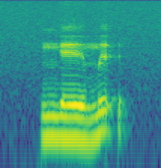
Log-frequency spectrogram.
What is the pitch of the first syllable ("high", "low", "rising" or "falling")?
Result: low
